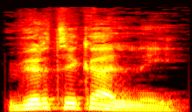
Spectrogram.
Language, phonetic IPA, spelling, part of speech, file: Russian, [vʲɪrtʲɪˈkalʲnɨj], вертикальный, adjective, Ru-вертикальный.ogg
- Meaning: vertical (being perpendicular with the surface of the Earth)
